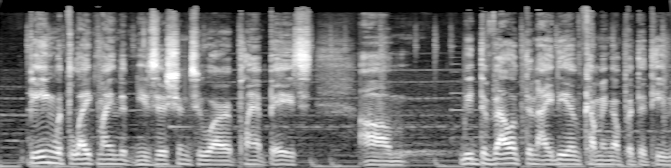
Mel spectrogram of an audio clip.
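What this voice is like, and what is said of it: Usual voice. Nothing is said of it.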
